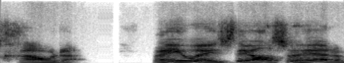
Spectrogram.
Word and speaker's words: Gouda: No, it's pronounced Gouda.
